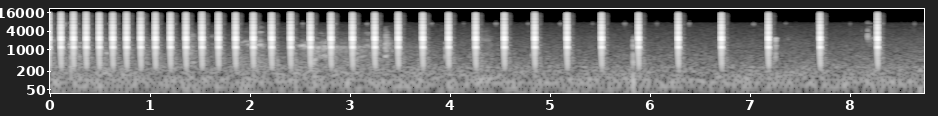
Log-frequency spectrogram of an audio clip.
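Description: Ticking sound effect of a spinning mystery-box item reel. The clicks start at about eight a second and slow steadily to about two a second as the reel winds down toward a stop.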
